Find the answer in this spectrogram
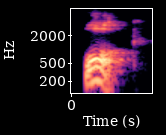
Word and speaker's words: walk: is it Emma look exactly the silent L so not walk or Salman or calm no walk salmon some other examples might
